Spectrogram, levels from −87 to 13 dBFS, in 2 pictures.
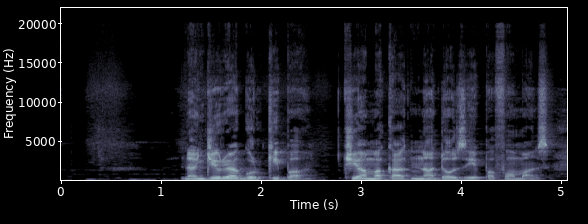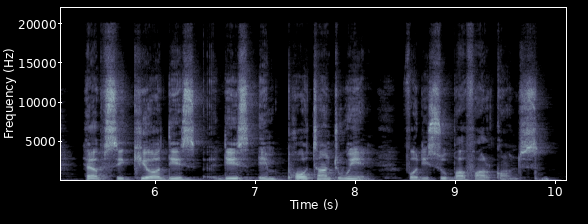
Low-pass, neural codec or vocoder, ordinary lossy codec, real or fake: none; none; none; real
